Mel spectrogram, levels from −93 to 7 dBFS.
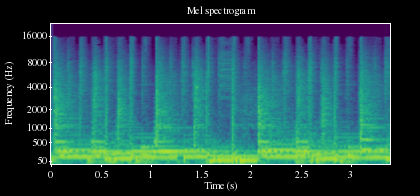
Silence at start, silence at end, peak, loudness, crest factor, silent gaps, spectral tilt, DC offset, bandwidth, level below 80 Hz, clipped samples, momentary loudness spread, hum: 0 s; 0 s; 0 dBFS; -10 LUFS; 8 dB; none; -6.5 dB/octave; under 0.1%; 16 kHz; -18 dBFS; under 0.1%; 1 LU; none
